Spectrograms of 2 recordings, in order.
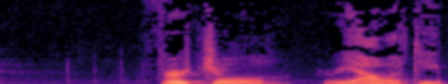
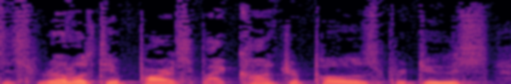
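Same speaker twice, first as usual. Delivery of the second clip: usual speaking voice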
